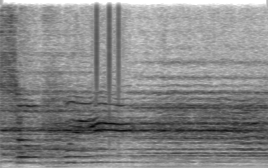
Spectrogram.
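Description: Live pop ballad: female vocals over band accompaniment of sustained keyboard chords, with a few light cymbal ticks about halfway through, heard from the audience in a concert hall.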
